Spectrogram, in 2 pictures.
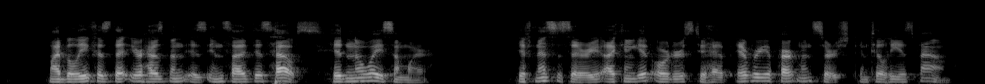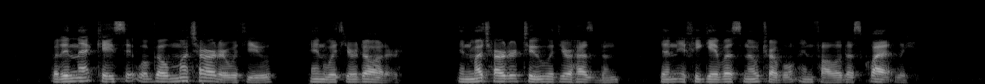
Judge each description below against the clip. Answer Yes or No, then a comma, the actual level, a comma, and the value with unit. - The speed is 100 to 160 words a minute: No, average, 185 wpm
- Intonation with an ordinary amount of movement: Yes, average, 3.3 semitones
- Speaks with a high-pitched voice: No, low, 125 Hz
